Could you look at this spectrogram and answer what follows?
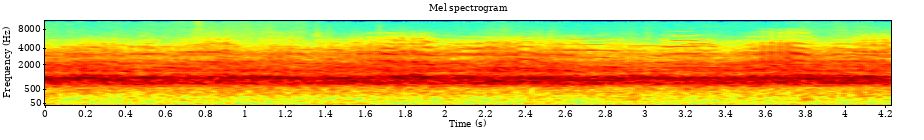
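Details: A large flock of common cranes taking flight in the early morning at Lac d'Arjuzanx: a continuous wall of loud, rolling trumpeted notes overlapping without a break.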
